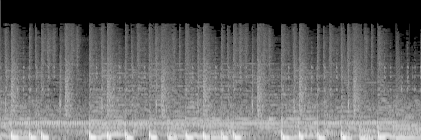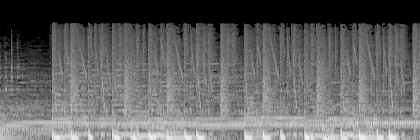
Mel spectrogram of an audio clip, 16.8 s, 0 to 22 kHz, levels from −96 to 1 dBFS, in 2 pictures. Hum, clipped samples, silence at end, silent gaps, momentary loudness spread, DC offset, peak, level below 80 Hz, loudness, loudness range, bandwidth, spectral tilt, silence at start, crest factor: none; under 0.1%; 0 s; none; 7 LU; under 0.1%; 0 dBFS; -16 dBFS; -17 LUFS; 2 LU; 11.5 kHz; -6.5 dB/octave; 0 s; 14 dB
